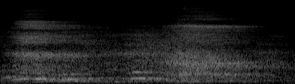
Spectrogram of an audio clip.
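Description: A deep breath drawn in and let out, two airy, rushing swells lasting about a second each, with no talking.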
